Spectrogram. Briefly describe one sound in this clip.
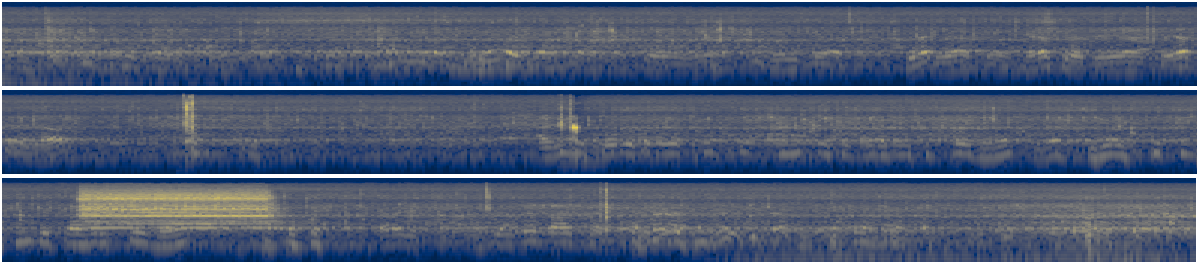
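Bubbles gurgle and burble loudly underwater.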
